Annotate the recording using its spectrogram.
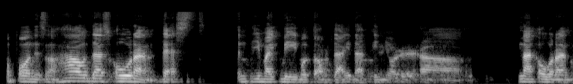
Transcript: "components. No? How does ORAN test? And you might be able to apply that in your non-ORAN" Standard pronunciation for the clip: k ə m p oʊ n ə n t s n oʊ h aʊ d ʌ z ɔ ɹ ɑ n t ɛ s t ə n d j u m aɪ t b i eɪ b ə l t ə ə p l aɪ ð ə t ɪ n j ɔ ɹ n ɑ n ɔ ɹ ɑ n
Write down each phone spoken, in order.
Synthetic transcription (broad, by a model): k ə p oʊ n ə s n oʊ h aʊ d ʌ s ɔ ɹ ɑ n t ɛ s t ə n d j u m aɪ t b i eɪ b ə l t ə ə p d aɪ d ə t ɪ n j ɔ ɹ n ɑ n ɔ ɹ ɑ n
